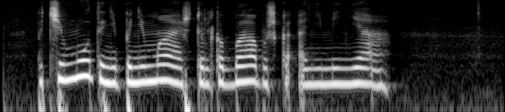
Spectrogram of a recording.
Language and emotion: Russian, angry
